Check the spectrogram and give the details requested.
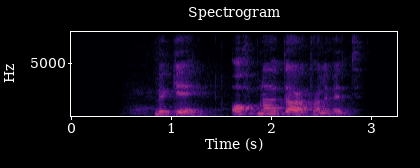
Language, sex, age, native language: Icelandic, female, 40-49, Icelandic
